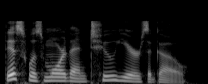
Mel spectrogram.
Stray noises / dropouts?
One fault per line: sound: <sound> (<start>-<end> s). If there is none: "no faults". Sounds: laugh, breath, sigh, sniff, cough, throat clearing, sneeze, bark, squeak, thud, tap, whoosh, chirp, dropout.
no faults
